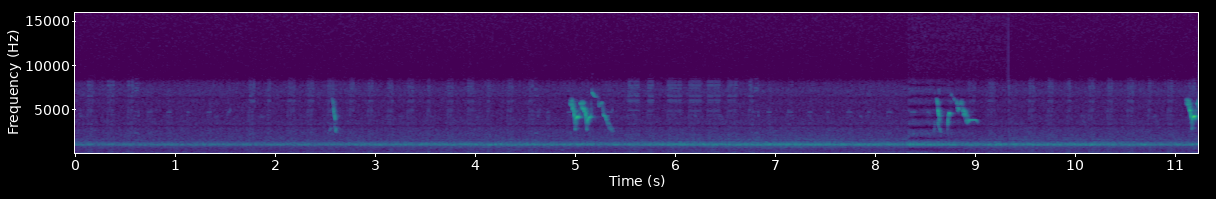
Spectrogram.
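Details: In April at nest-building time, a male white wagtail near a balcony's outdoor air-conditioner unit gives sharp, high chirping calls every few seconds over a steady hum, apparently calling to his mate.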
